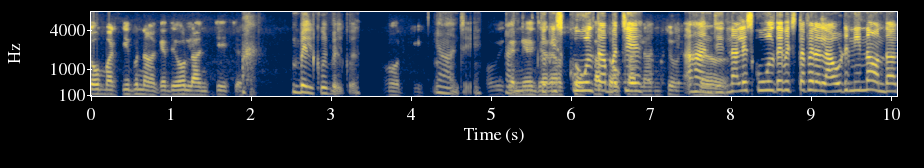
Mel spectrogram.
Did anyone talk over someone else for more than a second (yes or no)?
yes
